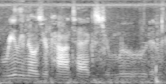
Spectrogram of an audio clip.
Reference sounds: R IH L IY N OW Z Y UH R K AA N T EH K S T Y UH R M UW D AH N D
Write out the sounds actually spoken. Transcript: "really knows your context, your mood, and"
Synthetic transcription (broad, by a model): R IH L IY N OW Z Y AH R K AA N T EH K S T Y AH R M UW D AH N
